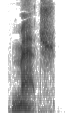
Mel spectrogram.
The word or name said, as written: match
